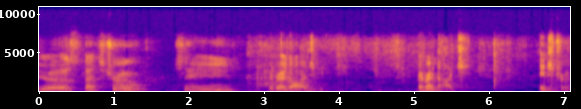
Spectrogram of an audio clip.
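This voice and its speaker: A woman speaks in a put-on character voice at a medium pitch, moving at a very slow pace with long, frequent pauses. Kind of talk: bedtime story. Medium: read story.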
